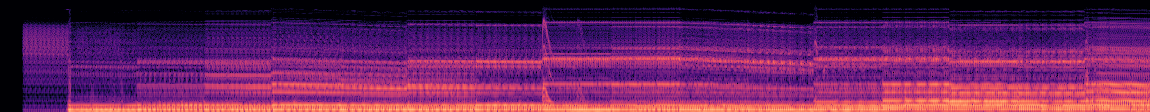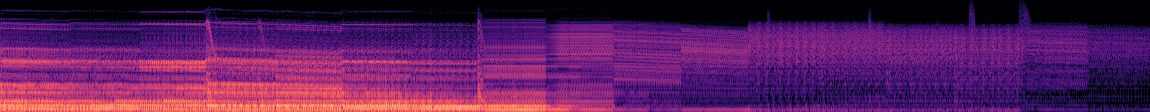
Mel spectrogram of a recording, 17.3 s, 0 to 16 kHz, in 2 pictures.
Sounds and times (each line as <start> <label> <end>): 0.5 wrecked vox 26 13.4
